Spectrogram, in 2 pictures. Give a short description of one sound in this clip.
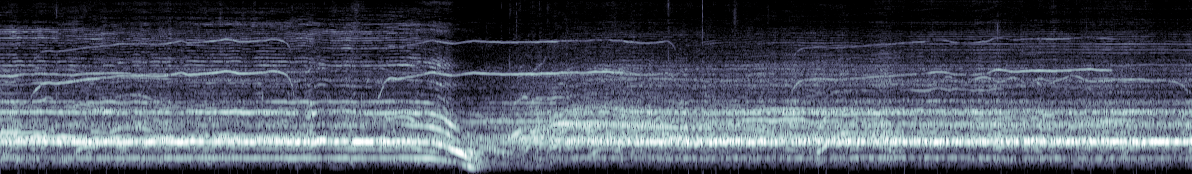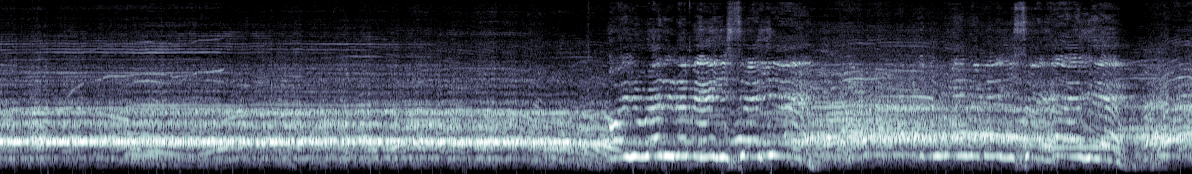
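A live band plays loudly over loudspeakers.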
